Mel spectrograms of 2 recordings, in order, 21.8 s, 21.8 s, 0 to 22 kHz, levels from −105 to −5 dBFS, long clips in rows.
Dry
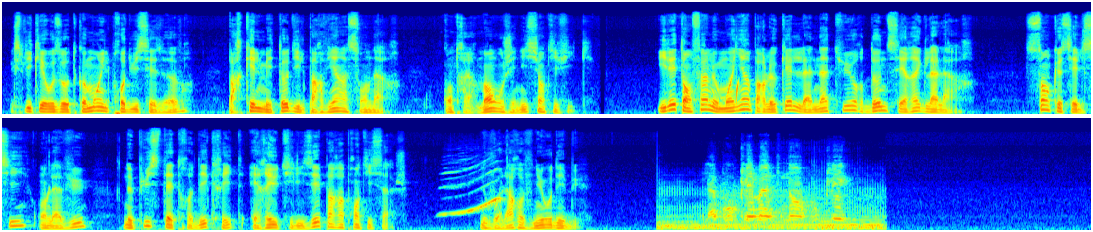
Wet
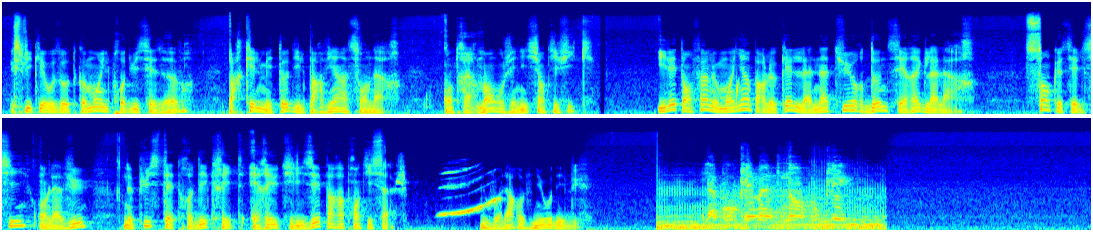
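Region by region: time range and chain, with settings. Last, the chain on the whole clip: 14.72–16.51 formant sharpening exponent 1.5 + LPF 3300 Hz 24 dB/oct
whole clip: treble ducked by the level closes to 1900 Hz, closed at -27.5 dBFS; compressor 6:1, threshold -40 dBFS; gain +5 dB

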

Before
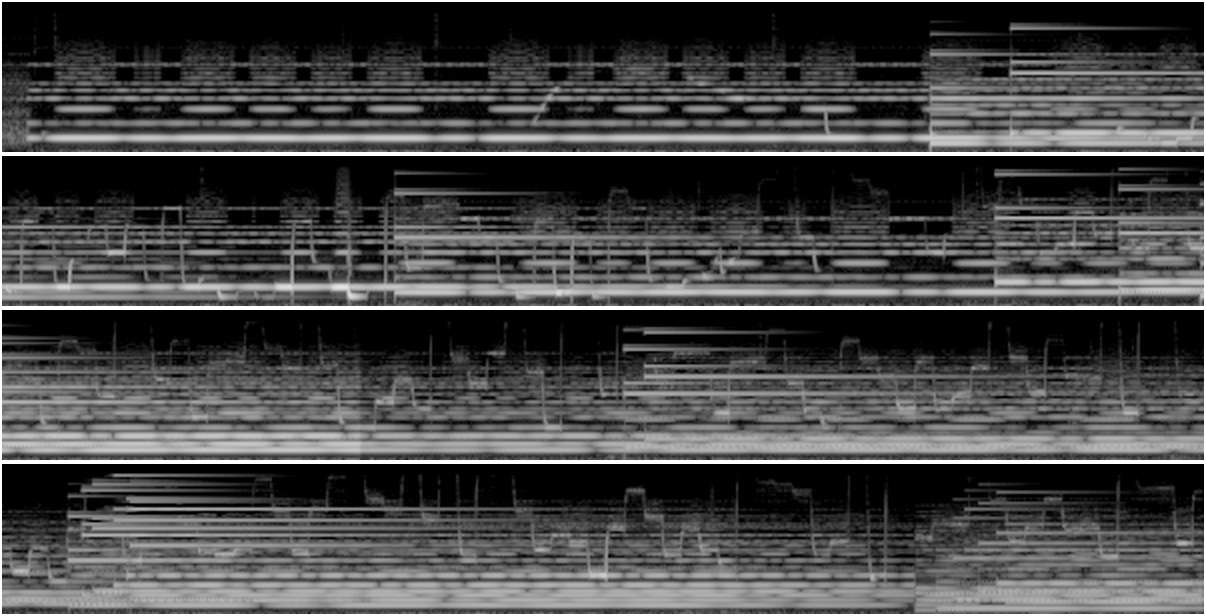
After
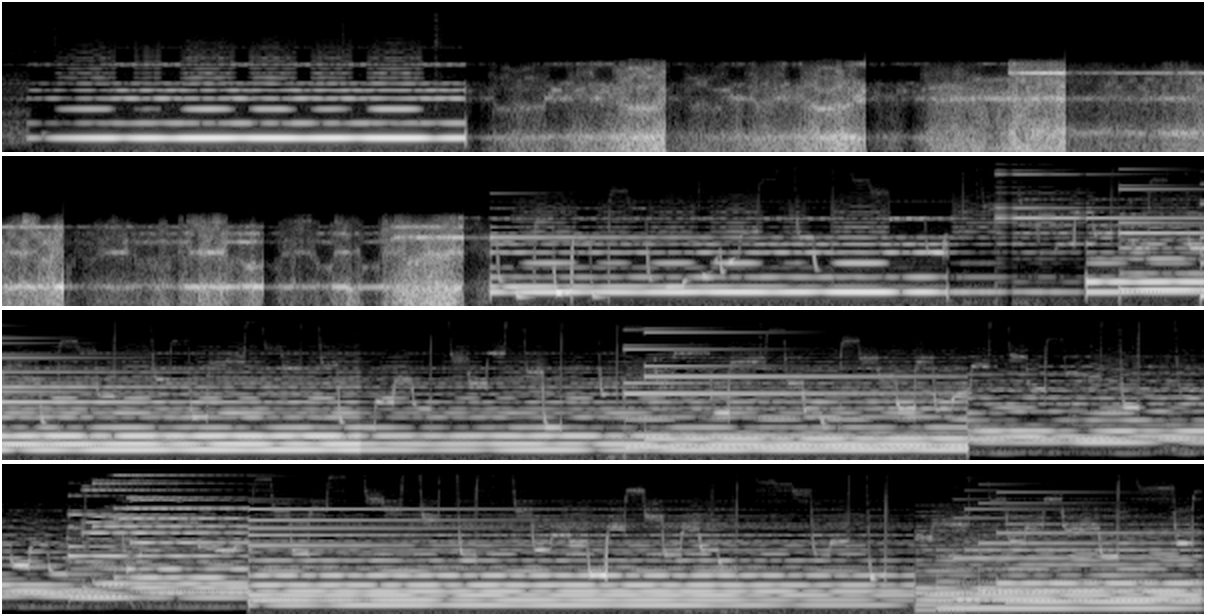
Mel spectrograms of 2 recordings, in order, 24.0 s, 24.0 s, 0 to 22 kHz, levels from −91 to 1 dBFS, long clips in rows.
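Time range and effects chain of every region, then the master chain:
2.31–8.45 tilt +4.5 dB/oct + LPC vocoder at 8 kHz whisper + dB-ramp tremolo swelling 1 Hz, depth 30 dB
10.73–11.43 Chebyshev band-stop 190–3300 Hz + core saturation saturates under 670 Hz
16.84–19.26 frequency shift +200 Hz + cascading flanger falling 1 Hz
whole clip: HPF 85 Hz 6 dB/oct; high shelf 2800 Hz -9 dB; AGC gain up to 16 dB; gain -5 dB

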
